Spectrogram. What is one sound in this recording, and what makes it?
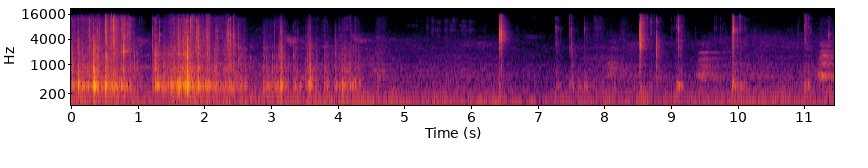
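Wooden sticks clatter and rattle as a hand stirs through them.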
